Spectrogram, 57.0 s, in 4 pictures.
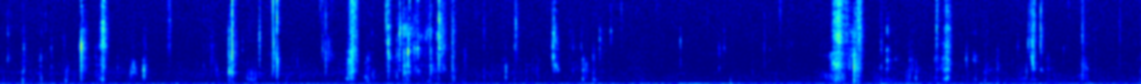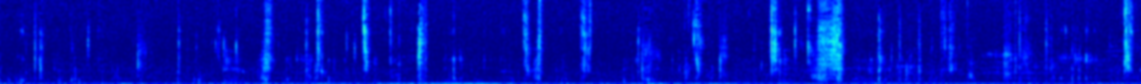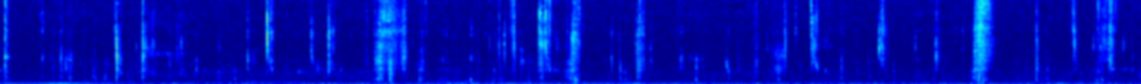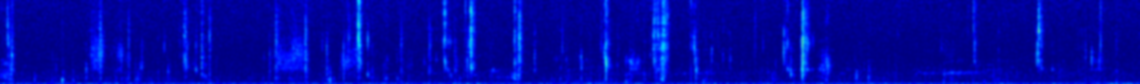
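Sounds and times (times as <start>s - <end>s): wet chewing and mouth clicks: 0.0s - 7.8s, 10.4s - 53.8s, 54.5s - 56.9s
steady low hum: 0.0s - 57.0s.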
